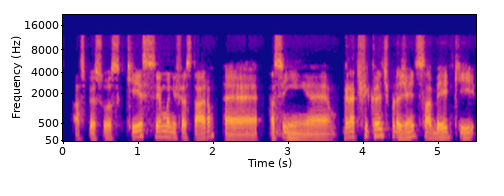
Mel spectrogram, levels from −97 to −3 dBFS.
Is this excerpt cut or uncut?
uncut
